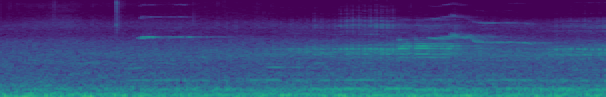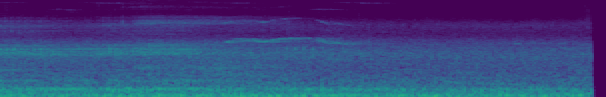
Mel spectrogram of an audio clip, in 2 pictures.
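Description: Steady low outdoor rumble with a few faint high chirps and short whistling glides.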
